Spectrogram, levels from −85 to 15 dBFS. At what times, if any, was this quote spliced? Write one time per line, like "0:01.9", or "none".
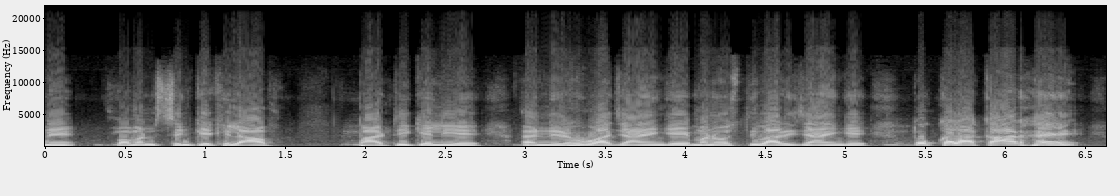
none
